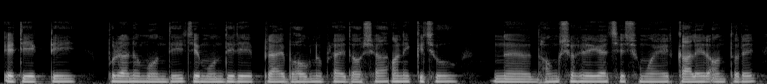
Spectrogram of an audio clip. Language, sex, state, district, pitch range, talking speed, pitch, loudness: Bengali, male, West Bengal, Paschim Medinipur, 125-130 Hz, 150 wpm, 130 Hz, -27 LUFS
